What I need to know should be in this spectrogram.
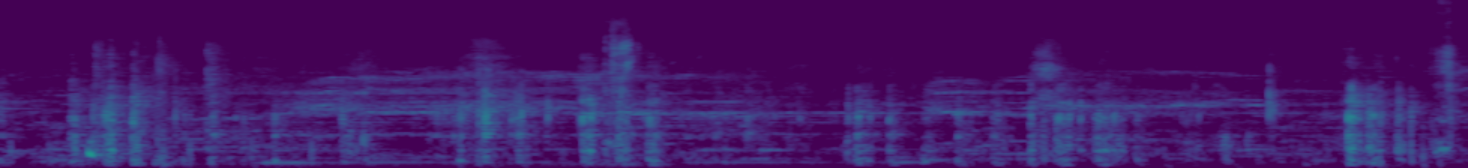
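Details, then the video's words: Pet dog indoors in a small room making weird noises while scratching his rear: drawn-out, wavering whiny tones that rise and fall, broken by sharp scuffling taps and scratching thumps, with a person's voice briefly in the background. "My Cousins Dog Making Weird Noises While Scratching His Butt"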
